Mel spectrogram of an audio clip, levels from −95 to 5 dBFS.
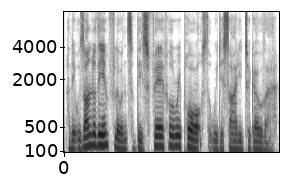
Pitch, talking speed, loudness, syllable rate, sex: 140 Hz, 225 wpm, -16 LUFS, 6.0 syllables/s, male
